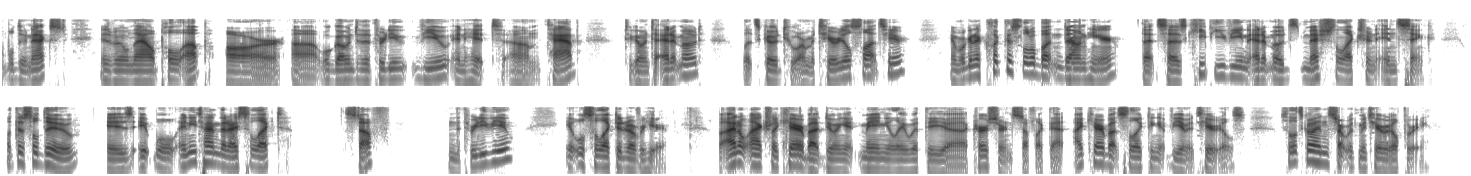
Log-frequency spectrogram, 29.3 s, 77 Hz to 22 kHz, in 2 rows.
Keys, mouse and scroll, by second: 2.6 Tab, 17.2 c, 22.6 a.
